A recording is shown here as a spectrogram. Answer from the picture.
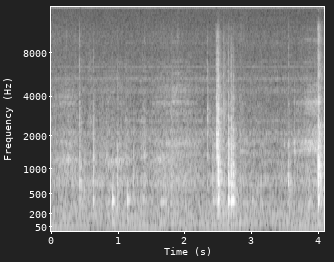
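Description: Small screws being driven back into the underside of a Behringer U-Phoria UM2 audio interface with a hand screwdriver: faint scraping and light clicks, with two sharper clicks about two and a half seconds in.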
